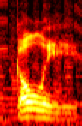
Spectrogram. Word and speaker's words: Goalie: The Goalie, pronounced with a hard G as in gob.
